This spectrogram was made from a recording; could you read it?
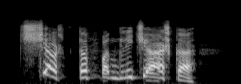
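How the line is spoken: Pained groan. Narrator (Russian): простонал Рой, столкнувшись с игроком защиты

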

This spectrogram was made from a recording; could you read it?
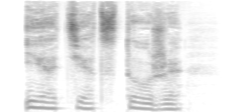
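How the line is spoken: Almost whispering. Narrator (Russian): почти шепотом добавила Василиса

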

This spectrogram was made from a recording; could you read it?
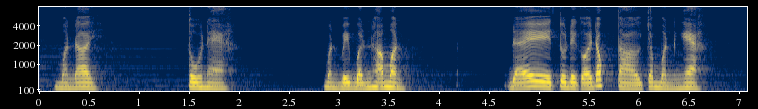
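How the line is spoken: Soft, gentle. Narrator (Vietnamese): Tuấn nhỏ nhẹ

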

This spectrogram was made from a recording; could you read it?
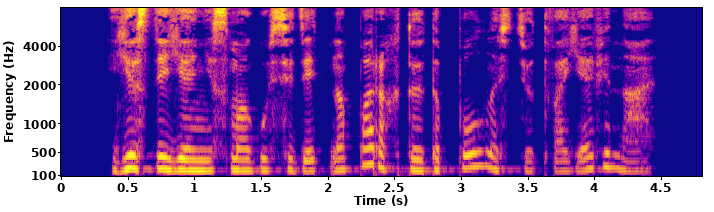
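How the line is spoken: Whispering. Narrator (Russian): зашептала Алексия

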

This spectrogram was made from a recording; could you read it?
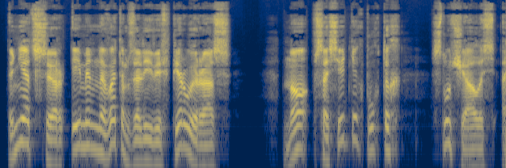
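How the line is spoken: Plain. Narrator (Russian): ответил англичанин

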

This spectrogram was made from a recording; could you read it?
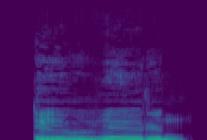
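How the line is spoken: Man's growl. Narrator (Russian): прорычал мужик

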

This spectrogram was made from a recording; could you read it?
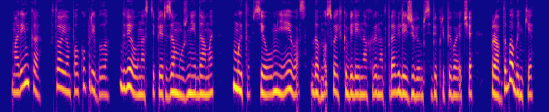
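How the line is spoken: Sad laughing. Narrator (Russian): Грустно рассмеялась Олеся Игоревна

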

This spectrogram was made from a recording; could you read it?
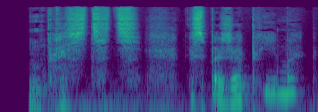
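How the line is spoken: Thin whining voice. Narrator (Russian): тоненьким голосом проныла инфанта

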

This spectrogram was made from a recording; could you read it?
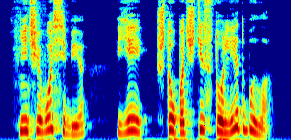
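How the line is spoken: Whisper. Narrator (Russian): прошептала Лариса

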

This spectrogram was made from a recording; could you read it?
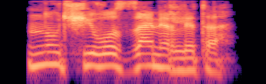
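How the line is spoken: Irritated. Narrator (Russian): Раздраженно уставился на нас Анхайлик

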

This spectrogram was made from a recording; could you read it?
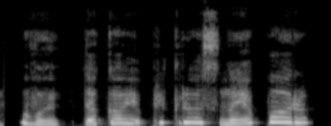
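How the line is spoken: Sobbing. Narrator (Russian): Еще раз всхлипнула она

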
